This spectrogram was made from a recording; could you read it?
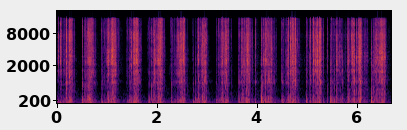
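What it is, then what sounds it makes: Plastic stencil on wooden board, scratched with nails. Long pointed nails, with the hands clawed, scratch across a flat perforated plastic stencil template glued to a wooden board. Rapid back-and-forth strokes give a bright, hissing scrape in an uneven rhythm, with short silent gaps between strokes.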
